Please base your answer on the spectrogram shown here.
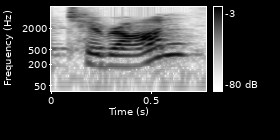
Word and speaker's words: Tehran: And she's like, hey, so BTW, I want to move to Tehran. Let me make sure I'm pronouncing that right. Tehran. I said that right.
